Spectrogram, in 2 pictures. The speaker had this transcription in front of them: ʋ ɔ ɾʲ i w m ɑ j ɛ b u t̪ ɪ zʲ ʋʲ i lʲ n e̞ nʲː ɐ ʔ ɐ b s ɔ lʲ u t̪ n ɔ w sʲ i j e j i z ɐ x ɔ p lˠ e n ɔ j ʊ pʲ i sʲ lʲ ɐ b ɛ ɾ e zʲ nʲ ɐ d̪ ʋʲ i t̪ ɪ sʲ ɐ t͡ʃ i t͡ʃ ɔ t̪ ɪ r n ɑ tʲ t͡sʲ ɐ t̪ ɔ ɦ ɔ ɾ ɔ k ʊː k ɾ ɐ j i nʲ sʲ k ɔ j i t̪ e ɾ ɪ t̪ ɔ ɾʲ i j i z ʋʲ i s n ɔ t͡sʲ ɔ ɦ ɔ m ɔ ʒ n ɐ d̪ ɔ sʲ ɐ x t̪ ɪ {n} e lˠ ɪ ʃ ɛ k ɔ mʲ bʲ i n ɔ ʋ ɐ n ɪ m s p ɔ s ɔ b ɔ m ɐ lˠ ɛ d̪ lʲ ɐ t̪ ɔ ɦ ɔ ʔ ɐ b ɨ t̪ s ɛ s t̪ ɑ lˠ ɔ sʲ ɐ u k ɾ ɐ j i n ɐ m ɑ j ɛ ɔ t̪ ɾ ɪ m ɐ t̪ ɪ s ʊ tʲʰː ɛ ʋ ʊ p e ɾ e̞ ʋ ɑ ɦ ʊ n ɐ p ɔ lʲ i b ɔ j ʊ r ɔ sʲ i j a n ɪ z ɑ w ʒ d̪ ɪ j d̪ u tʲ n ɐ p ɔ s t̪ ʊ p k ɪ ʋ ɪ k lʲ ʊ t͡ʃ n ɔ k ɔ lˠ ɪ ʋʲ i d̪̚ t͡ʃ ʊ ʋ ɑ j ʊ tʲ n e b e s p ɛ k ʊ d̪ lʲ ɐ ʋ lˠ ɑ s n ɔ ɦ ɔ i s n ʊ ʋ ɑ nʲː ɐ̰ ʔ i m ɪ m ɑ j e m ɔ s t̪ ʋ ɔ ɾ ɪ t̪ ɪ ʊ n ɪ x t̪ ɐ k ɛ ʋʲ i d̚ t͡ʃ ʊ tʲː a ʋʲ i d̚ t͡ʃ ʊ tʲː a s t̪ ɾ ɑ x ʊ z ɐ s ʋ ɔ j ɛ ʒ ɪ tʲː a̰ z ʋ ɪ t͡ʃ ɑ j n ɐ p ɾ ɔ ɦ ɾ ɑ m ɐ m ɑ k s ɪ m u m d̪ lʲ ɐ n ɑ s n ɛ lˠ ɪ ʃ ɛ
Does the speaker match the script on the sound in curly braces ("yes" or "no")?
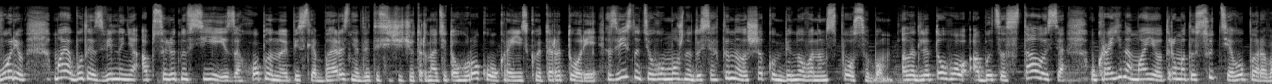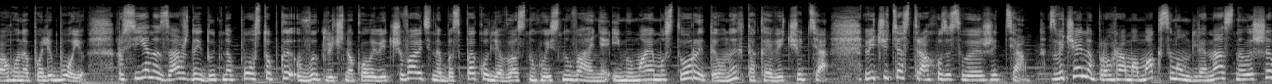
yes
